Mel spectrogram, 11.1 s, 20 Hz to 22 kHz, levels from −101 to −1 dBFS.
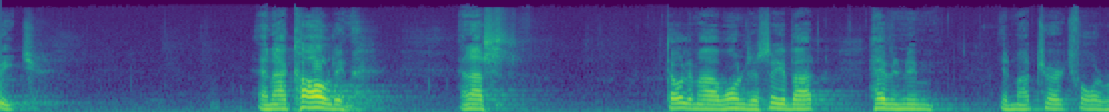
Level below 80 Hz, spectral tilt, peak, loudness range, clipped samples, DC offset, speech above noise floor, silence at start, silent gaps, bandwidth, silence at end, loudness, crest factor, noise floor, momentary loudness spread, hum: -54 dBFS; -6.5 dB/octave; -4 dBFS; 6 LU; under 0.1%; under 0.1%; 36 dB; 0 s; none; 16.5 kHz; 0 s; -22 LUFS; 20 dB; -57 dBFS; 18 LU; none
